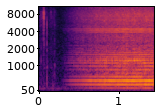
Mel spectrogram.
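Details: SIG Kadet LT-40 model aircraft glow engine during break-in, needle set about one and a third turns after running too rich: high, steady whine comes up to speed and holds even, no sputter or hunting; smooth normal running.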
